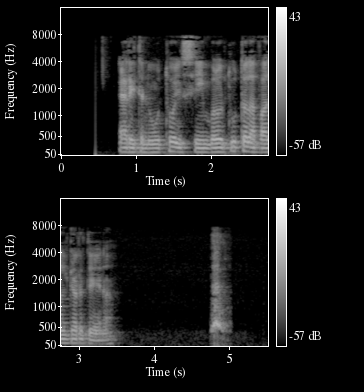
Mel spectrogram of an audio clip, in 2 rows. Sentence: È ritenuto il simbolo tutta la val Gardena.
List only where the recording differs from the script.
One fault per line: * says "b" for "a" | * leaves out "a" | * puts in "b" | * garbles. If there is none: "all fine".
all fine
